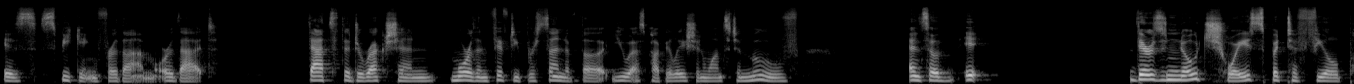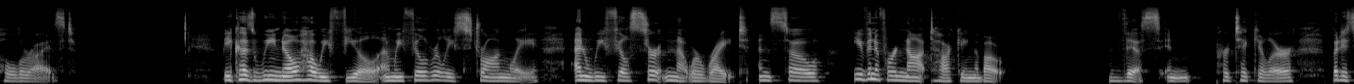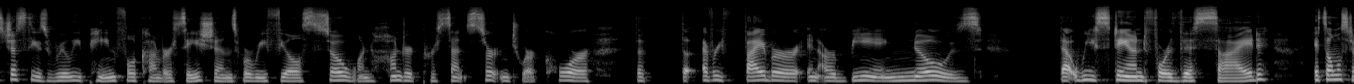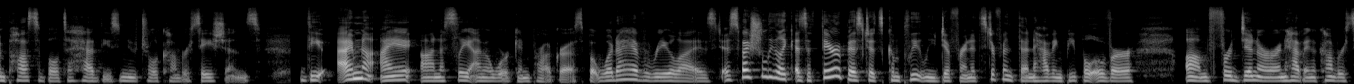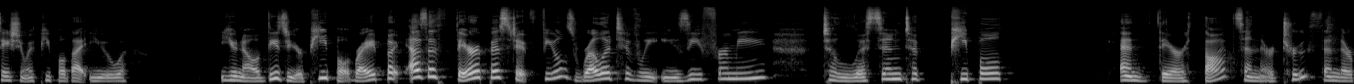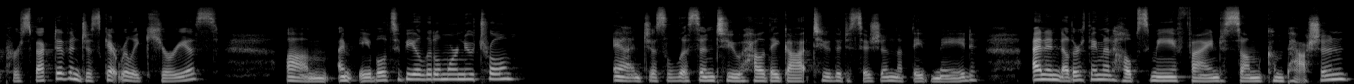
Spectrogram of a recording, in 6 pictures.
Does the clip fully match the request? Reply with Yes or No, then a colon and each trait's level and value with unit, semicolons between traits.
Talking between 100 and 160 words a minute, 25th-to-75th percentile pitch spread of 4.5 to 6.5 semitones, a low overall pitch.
No: average, 150 wpm; wide, 5.6 semitones; medium, 185 Hz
